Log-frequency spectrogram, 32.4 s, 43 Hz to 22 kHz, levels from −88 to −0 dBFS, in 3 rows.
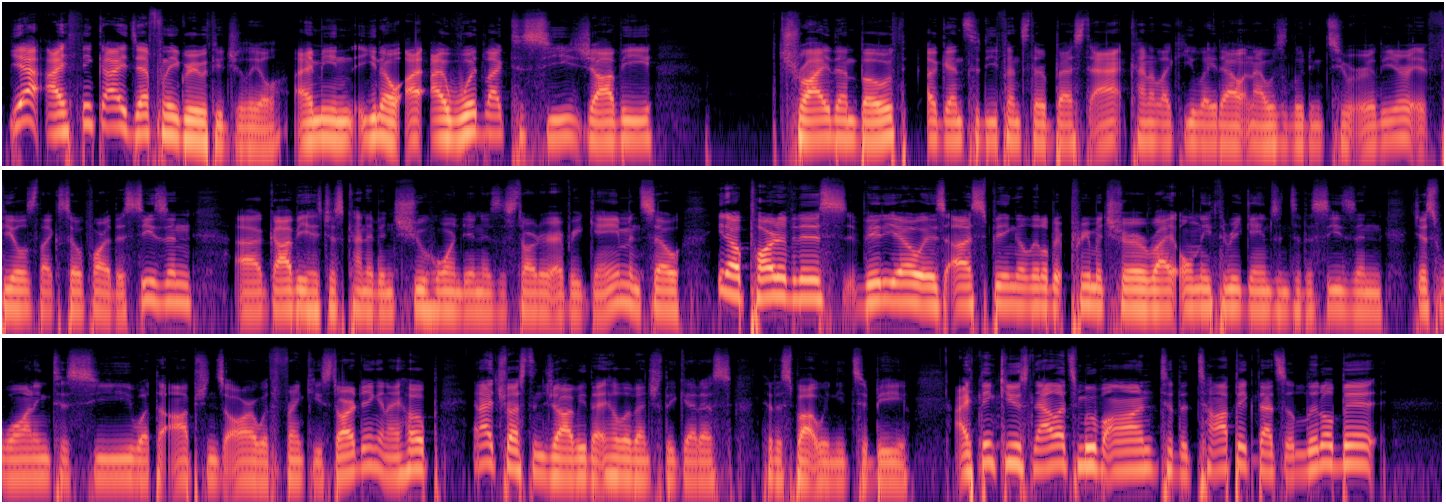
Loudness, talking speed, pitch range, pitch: -23 LUFS, 240 wpm, 105-135 Hz, 115 Hz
